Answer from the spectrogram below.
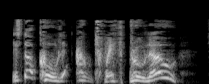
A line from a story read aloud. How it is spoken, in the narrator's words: she said angrily, as if this was the worst mistake anyone had ever made in the history of the world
